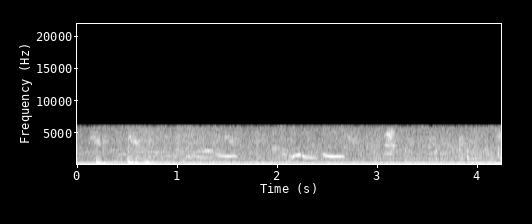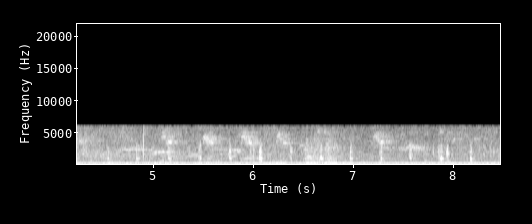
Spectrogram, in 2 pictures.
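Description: A few short chirps from small birds, mostly in the first three seconds, over a faint steady hiss. Light clicks and scratches run through the rest as the cat paws at the slats and latch of a wooden puzzle box.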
